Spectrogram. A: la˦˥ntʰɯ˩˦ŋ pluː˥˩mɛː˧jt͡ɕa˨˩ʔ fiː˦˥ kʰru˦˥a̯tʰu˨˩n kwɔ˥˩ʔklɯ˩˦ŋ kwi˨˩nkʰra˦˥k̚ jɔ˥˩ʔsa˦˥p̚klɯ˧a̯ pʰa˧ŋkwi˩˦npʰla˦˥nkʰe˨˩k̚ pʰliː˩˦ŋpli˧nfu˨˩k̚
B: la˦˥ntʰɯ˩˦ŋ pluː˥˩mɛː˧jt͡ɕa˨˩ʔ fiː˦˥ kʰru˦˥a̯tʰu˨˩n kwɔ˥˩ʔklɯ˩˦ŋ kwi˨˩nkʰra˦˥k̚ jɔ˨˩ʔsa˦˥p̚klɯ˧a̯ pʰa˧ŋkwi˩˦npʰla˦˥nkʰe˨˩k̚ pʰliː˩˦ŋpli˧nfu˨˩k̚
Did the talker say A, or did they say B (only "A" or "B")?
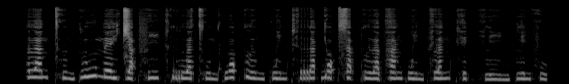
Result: A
